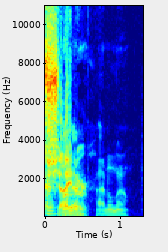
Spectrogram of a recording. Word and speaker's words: Scheider: There's no N? Yeah. I always thought it was Schneider. Maybe it's Scheider. I don't know. Scheider.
